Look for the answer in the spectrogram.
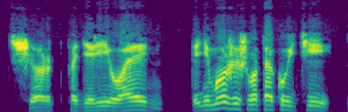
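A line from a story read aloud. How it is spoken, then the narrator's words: Roaring. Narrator (Russian): взревел Бертрам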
